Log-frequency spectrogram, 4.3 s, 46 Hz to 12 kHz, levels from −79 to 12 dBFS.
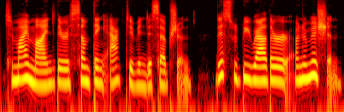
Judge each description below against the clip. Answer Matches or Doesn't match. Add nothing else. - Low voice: Doesn't match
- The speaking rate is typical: Doesn't match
